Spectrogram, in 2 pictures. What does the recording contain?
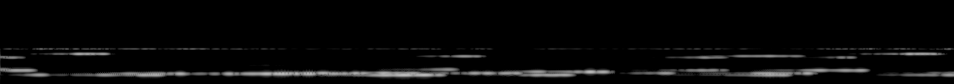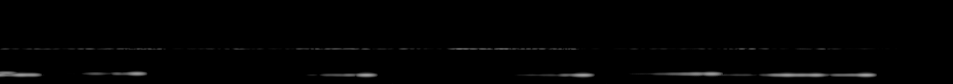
Between weird frequencies.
